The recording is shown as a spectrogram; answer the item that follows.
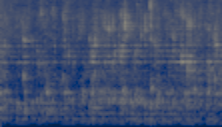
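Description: Water with a layer of oil draining through the neck of an upturned plastic bottle, a steady trickle.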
